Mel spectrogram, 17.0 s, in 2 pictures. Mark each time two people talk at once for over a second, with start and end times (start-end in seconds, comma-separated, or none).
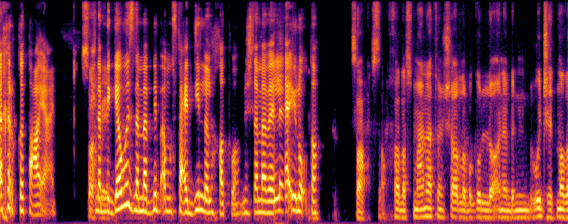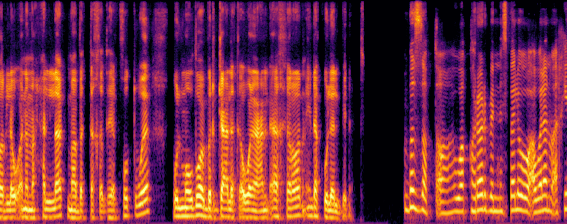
none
